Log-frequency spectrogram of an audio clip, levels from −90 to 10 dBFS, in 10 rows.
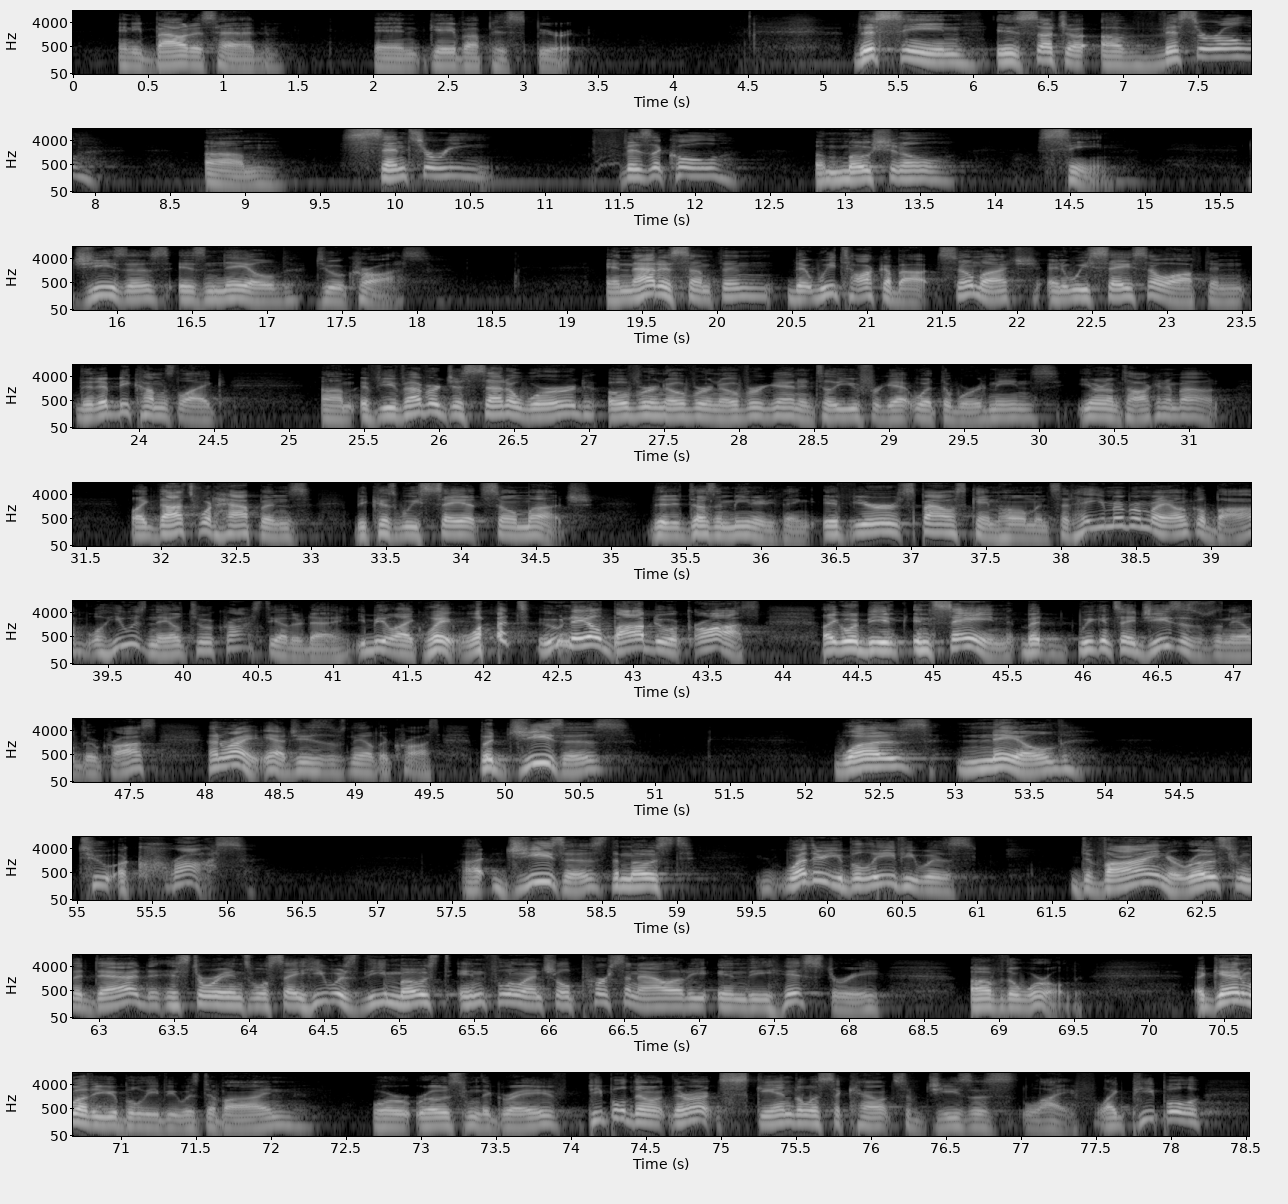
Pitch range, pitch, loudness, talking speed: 115-155 Hz, 135 Hz, -26 LUFS, 160 wpm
